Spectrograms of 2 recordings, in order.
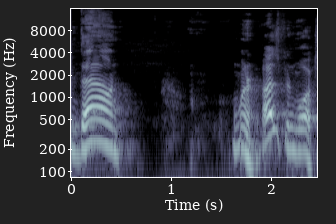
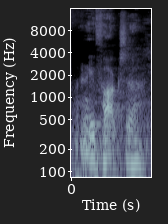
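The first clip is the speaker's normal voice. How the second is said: normal talking voice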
